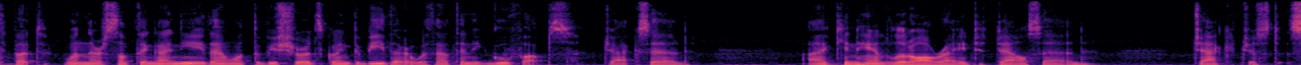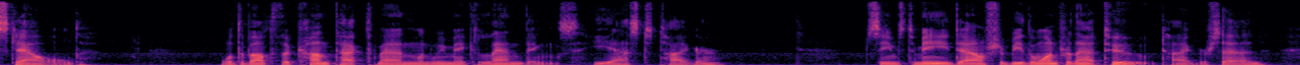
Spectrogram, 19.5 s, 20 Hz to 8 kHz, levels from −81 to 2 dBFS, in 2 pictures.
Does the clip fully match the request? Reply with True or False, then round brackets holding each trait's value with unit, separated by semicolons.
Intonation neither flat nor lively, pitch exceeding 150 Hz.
False (3.5 semitones; 95 Hz)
